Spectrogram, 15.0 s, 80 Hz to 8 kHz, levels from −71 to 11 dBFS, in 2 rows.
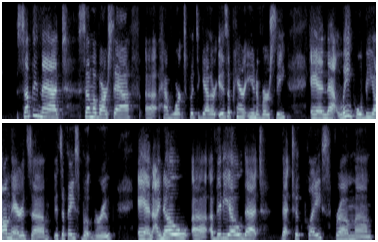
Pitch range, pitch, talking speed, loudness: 220-260 Hz, 245 Hz, 165 wpm, -17 LUFS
